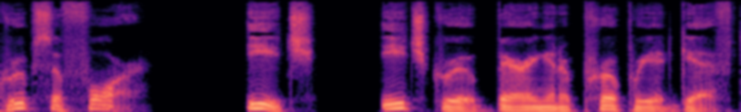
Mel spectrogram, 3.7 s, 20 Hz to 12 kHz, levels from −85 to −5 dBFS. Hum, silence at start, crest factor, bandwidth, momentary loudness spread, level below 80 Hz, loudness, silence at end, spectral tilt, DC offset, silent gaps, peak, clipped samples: none; 0 s; 16 dB; 12 kHz; 6 LU; -48 dBFS; -26 LUFS; 0.05 s; -5 dB/octave; under 0.1%; 0.93-1.22 s; -10 dBFS; under 0.1%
